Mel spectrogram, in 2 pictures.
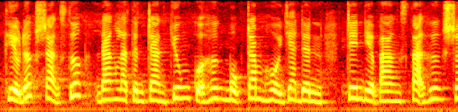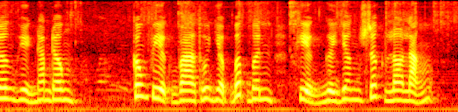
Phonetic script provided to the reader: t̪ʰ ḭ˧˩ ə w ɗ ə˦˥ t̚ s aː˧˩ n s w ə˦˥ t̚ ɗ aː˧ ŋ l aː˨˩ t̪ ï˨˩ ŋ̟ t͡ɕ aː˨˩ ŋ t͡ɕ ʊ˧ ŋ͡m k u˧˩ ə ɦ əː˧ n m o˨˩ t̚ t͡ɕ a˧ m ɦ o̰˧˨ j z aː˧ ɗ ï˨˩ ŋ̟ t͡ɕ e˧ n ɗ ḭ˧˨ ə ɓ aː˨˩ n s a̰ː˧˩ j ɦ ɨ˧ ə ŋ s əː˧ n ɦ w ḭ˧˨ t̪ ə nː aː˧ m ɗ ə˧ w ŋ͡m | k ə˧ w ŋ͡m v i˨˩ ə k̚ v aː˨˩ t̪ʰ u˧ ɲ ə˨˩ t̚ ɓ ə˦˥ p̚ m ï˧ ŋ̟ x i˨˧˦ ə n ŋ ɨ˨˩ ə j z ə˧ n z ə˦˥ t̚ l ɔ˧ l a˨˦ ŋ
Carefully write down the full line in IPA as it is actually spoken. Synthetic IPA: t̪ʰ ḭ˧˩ ə w ɗ ə˦˥ t̚ s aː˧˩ n s w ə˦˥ t̚ ɗ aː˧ ŋ l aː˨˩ t̪ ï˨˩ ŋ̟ t͡ɕ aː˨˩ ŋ t͡ɕ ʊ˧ ŋ͡m k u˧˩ ə ɦ əː˧ n m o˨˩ t̚ t͡ɕ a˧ m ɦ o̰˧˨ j z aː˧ ɗ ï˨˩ ŋ̟ t͡ɕ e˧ n ɗ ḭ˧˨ ə ɓ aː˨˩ n s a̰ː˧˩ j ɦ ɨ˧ ə ŋ s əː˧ n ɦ w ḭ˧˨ ə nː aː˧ m ɗ ə˧ w ŋ͡m | k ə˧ w ŋ͡m v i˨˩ ə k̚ v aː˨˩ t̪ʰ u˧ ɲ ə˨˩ p̚ ɓ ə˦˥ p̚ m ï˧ ŋ̟ x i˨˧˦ ə n ŋ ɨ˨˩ ə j z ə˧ n z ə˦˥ t̚ l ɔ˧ l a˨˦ ŋ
